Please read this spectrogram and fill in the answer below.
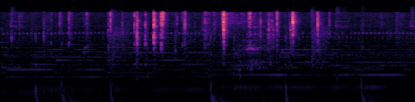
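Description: Background music with a steady low beat, over a run of small sharp clicks and taps from about a second in: a screwdriver and loosened screws on a laptop motherboard as it is worked free of its plastic base.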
